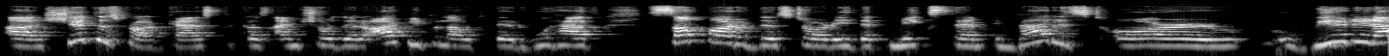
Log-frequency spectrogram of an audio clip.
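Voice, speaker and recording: Speaking at a fairly quick pace with a South Asian accent, a woman uses a high, raised, projected voice with an animated tone and lively intonation. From Pakistan. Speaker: persuasion coach. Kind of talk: live broadcast talk. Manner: some hesitations.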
